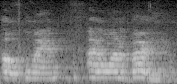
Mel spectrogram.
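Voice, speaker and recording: A teenage girl playing a gentle, anxious, protective mother in a stage melodrama. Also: sits high, moderate pace. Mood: tender, worried. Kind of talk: high school stage melodrama. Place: large school theatre stage, filmed from afar. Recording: echoey auditorium from far off, noisy.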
